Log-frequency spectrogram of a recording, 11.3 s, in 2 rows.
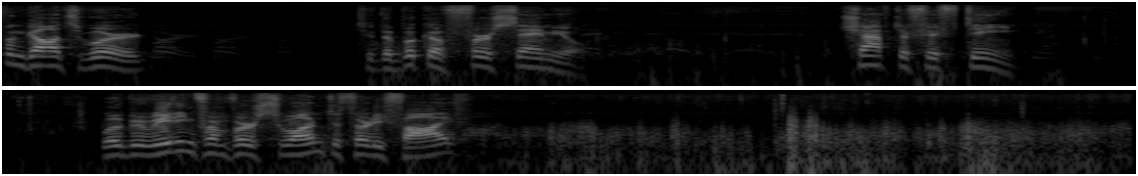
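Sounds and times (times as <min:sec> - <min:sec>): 
speech: 0:00.0 - 0:00.8, 0:01.8 - 0:03.0, 0:04.2 - 0:05.2, 0:06.2 - 0:08.6
wind buffeting the microphone: 0:08.2 - 0:11.3.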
